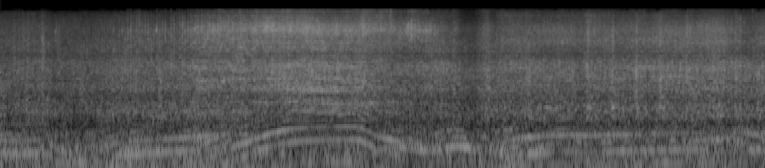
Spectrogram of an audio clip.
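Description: Minivan engines revving hard together in a demolition derby, several pitches rising and falling over one another, with one engine swooping up and back down about three seconds in.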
